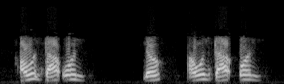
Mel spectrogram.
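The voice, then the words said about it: Imitates another person's voice. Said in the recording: “this is my Eamon Holmes impression”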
